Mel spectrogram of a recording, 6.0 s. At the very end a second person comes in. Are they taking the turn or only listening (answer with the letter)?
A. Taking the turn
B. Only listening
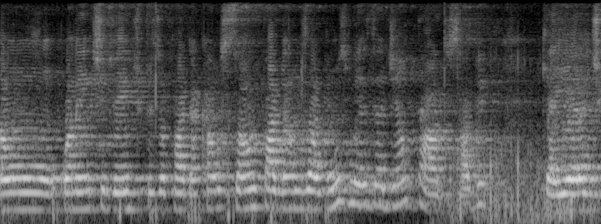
B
